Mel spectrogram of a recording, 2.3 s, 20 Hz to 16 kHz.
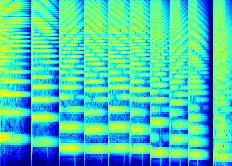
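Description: Arturia CS-80 V4 software synthesizer playing a bright lead patch with only its first oscillator set up, on a pulse wave with pulse-width modulation, noise, high-pass filtering and resonance. It plays a quick line of short, re-struck notes that steps down in pitch.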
